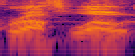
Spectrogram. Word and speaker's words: Ruffalo: it comes to actors whose last name rhymes with Buffalo it's true story I was actually paying attention I know you were Mark Ruffalo is what about Johnny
